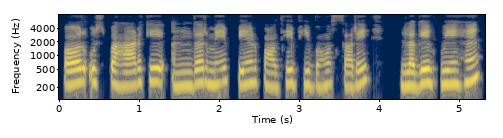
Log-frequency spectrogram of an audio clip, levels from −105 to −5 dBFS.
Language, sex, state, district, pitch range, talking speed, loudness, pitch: Hindi, female, Chhattisgarh, Balrampur, 220-255 Hz, 170 wpm, -18 LUFS, 235 Hz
